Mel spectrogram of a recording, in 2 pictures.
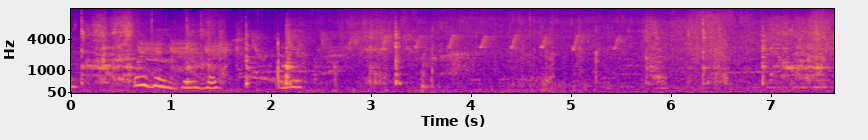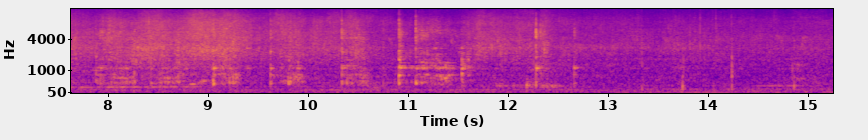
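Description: Sliced onions, garlic and green chillies sizzling as they fry in a metal karahi, with a metal spatula scraping and clacking against the pan as they are stirred.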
